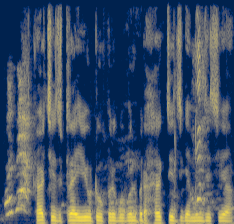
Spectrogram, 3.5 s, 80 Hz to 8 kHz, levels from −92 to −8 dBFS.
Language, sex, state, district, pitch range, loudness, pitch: Rajasthani, male, Rajasthan, Churu, 110-120 Hz, -17 LUFS, 110 Hz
